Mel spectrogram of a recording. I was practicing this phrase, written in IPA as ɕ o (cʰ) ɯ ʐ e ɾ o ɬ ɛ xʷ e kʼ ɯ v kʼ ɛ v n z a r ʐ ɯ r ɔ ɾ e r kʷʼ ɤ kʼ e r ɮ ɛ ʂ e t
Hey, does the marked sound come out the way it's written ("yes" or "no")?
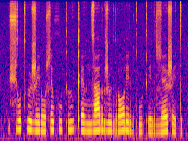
no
